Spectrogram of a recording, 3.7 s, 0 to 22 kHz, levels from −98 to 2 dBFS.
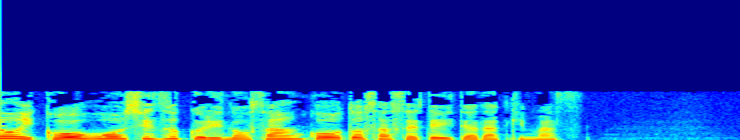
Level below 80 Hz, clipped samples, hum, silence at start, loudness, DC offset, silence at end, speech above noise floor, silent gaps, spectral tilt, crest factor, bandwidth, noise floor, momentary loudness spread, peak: -60 dBFS; under 0.1%; none; 0 s; -19 LUFS; under 0.1%; 0.9 s; 43 dB; none; -5.5 dB/octave; 18 dB; 8 kHz; -62 dBFS; 12 LU; -2 dBFS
